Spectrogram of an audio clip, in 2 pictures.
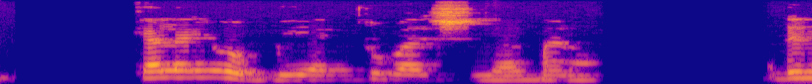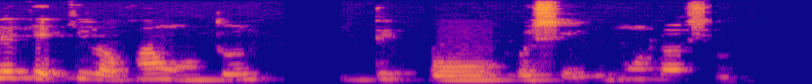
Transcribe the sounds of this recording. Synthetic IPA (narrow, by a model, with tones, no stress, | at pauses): kɛ˦lɛ˦joː˦˨ɡ͡be˨˦ɛ˧nĩ˧to˦ba˦ʃe˧a˧ɡ͡bɛ˦ɾɔ̃˧ | a˧de˦le˦ke˦˨ki˨˦lɔ˨kã˨˦w̃ɔ̃˧˨t̬o˦ | di˦k͡po˧o˨ʃe˨i˨˦mũ˦lɔ˦˨ʃũ˨˦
